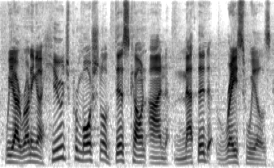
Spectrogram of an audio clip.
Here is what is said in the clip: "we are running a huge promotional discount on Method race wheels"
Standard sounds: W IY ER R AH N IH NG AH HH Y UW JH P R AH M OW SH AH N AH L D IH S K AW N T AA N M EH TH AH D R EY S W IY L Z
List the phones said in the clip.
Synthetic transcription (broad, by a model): W IY ER R AH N IH NG AH HH Y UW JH P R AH M OW SH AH N L D IH S K AW N T N M EH TH AH D R EY S W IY L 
